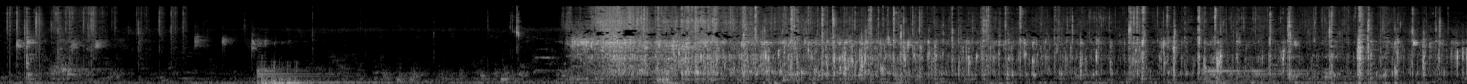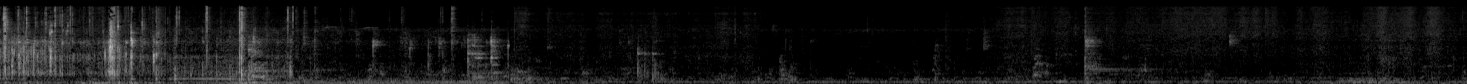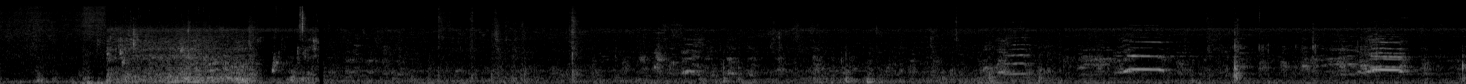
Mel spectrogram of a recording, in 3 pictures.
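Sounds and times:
eggs sizzling in hot oil: 0.0 - 2.6, 5.4 - 19.8.

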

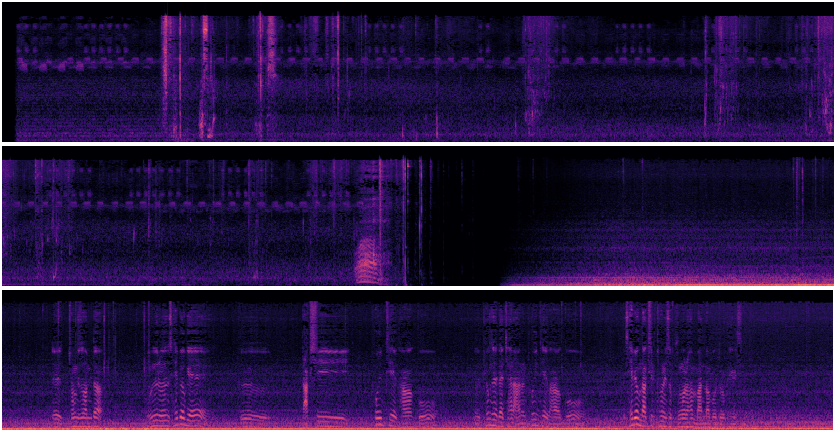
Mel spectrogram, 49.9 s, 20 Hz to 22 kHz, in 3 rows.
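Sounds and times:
car road rumble from inside: 26.6 - 49.9.

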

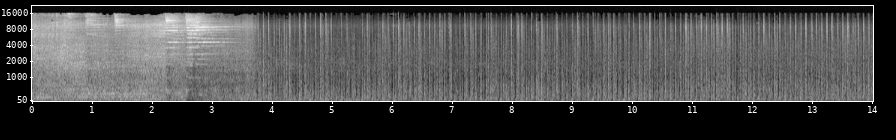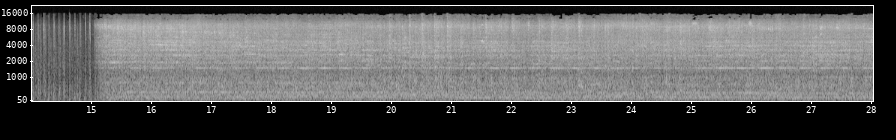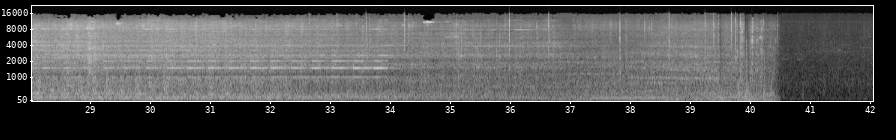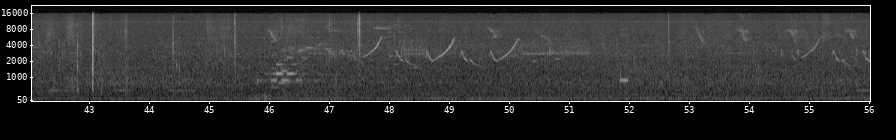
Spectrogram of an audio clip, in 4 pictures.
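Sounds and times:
distant diesel locomotives rumbling: 0.0 - 6.2, 14.5 - 40.5
train wheels rolling on rails: 0.0 - 40.6
wind noise: 0.0 - 40.6.

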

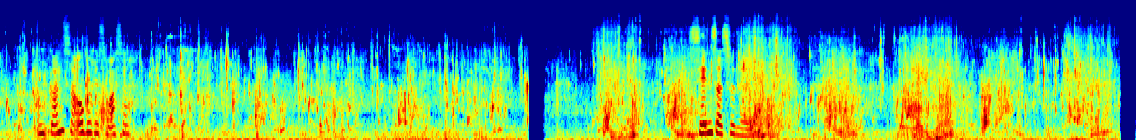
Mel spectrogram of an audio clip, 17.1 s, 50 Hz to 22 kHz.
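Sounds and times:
water dripping off paddle: 0.0 - 16.7
paddle dipping into water: 0.0 - 16.8.

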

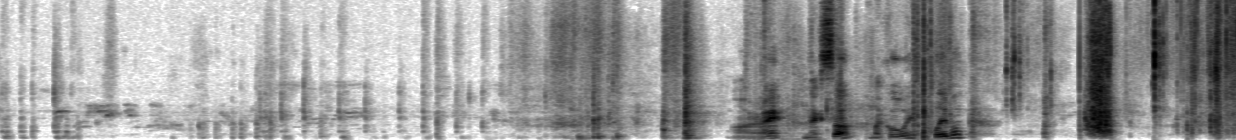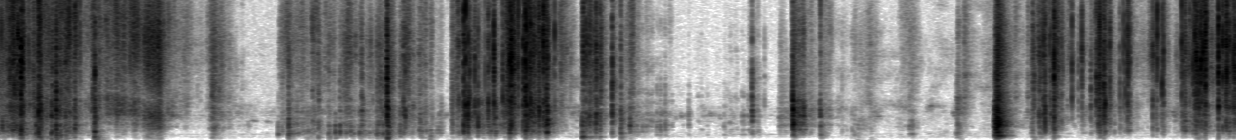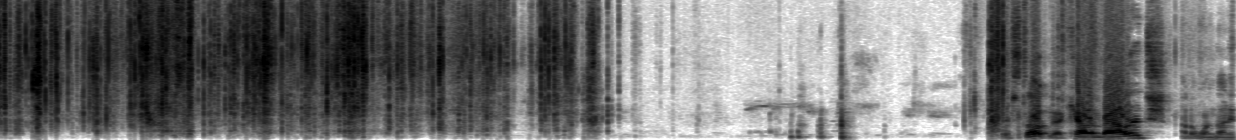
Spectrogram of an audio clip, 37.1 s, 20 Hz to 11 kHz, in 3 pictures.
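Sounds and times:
plastic shrink-wrap tearing and crinkling: 11.5 - 14.4, 15.9 - 18.6, 22.6 - 31.0, 34.5 - 35.1.

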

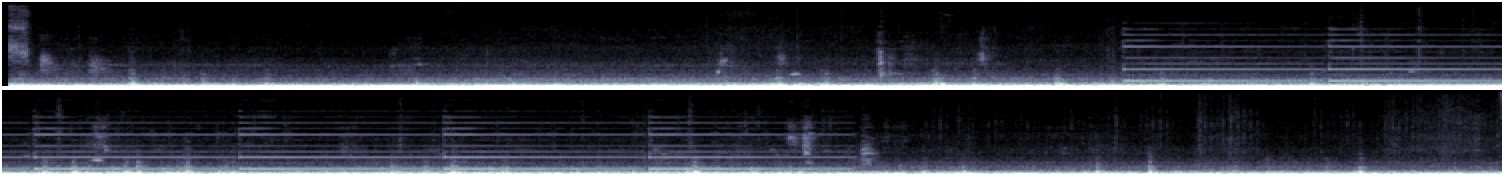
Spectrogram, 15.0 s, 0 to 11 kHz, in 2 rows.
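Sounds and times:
car engine and road noise: 0.0 - 15.0
steady high-pitched tone: 5.6 - 11.8.

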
